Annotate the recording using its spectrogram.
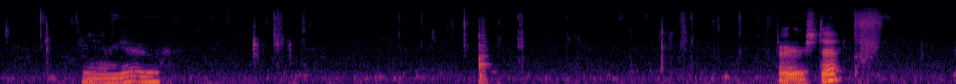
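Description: Trading cards click and slide against each other.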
